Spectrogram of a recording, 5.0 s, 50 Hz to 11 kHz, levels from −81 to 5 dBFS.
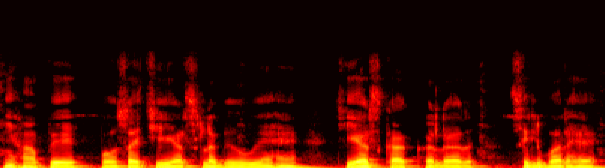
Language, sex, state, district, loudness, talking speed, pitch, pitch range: Hindi, male, Jharkhand, Ranchi, -17 LUFS, 155 wpm, 100 Hz, 95-110 Hz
